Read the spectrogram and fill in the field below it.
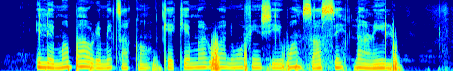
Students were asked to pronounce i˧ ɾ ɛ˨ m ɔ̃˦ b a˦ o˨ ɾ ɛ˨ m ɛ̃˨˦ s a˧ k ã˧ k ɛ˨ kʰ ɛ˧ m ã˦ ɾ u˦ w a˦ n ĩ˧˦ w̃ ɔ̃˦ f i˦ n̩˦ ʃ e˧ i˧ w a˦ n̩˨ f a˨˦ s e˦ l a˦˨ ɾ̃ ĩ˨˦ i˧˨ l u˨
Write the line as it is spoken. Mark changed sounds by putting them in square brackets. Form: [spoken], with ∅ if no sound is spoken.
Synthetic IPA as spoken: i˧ [l] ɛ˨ m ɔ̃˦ b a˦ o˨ ɾ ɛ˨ m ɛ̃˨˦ [t] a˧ k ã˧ k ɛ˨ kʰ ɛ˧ m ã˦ ɾ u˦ w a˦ n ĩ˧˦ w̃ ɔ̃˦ f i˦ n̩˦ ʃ e˧ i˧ w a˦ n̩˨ [s] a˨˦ s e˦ l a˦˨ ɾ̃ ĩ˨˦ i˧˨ l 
